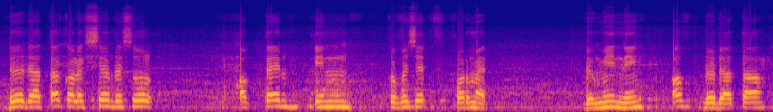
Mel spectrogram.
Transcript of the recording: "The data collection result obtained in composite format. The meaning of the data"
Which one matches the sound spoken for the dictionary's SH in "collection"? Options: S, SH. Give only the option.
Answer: S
